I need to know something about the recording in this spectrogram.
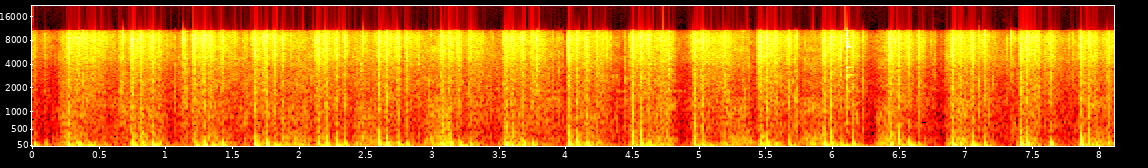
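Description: Hooves of a herd of red deer walking on frozen, snowy ground: a steady, overlapping run of thuds, several a second. A brief high-pitched squeak about six seconds in.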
